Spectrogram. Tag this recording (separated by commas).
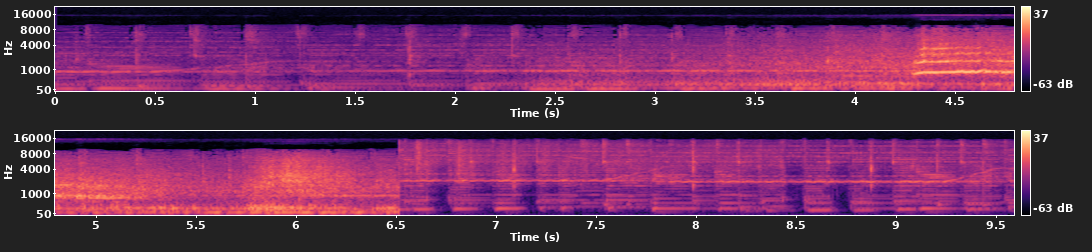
Skidding, Music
